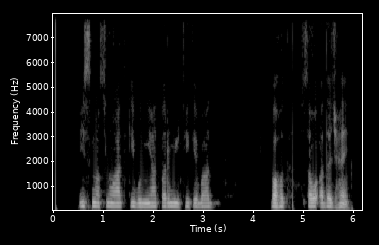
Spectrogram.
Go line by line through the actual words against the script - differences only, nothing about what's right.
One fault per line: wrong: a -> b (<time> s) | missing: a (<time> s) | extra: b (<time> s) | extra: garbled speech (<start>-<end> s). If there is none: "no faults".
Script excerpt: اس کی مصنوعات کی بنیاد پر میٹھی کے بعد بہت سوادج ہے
missing: کی (0.8 s)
